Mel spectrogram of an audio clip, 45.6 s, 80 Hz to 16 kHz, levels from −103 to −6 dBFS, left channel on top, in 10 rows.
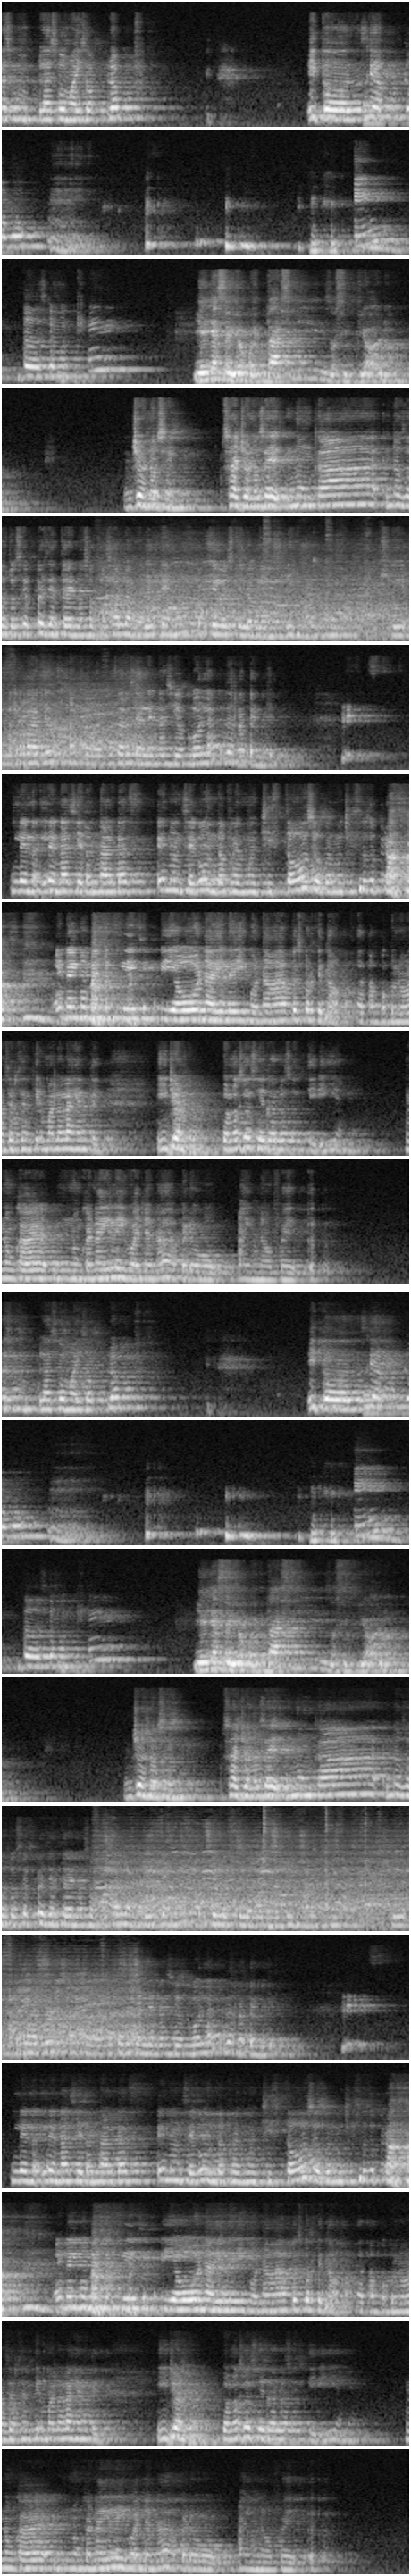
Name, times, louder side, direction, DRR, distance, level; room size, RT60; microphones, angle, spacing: voice 1, 0.0-1.4 3.4-5.5 8.5-9.0 9.4-10.5 15.0-15.7 16.2-22.1 22.6-25.9 27.5-31.8 32.5-37.6 38.2-38.6 39.0-40.4 41.0-44.5, left 1 dB, 75° left, 3 dB, 4.7 m, -23 dB
voice 2, 4.0-4.5 6.2-6.3 6.7-7.4 8.0-8.4 8.6-9.0 9.3-9.4 9.7-9.8 11.3-13.6 26.6-26.7 31.6-32.6 32.9-33.5 35.5-35.7 38.3-38.7 39.4-39.6, left 1 dB, 40° left, -3 dB, 2.6 m, -23 dB
sound 1, 19.2-24.4, right 2 dB, 65° right, 4.8 m, -31 dB
28.5 x 23.5 x 4.3 m, 0.98 s
head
